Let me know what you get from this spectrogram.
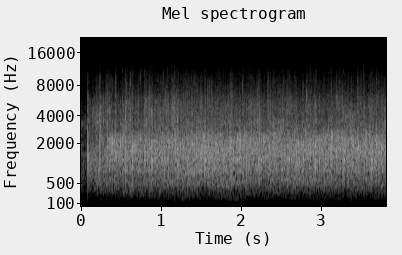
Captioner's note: applause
